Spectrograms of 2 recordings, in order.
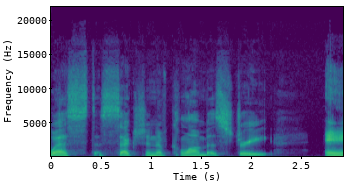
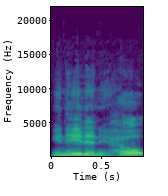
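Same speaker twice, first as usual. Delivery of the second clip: gruff, raised voice; 5 dB louder than usual. Speaker retells a man in his police cruiser offering help: imitating a gruff voice. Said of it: "he kind of gruffly says".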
